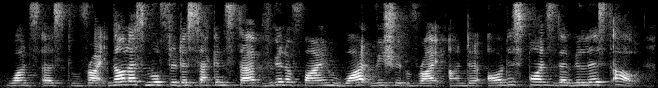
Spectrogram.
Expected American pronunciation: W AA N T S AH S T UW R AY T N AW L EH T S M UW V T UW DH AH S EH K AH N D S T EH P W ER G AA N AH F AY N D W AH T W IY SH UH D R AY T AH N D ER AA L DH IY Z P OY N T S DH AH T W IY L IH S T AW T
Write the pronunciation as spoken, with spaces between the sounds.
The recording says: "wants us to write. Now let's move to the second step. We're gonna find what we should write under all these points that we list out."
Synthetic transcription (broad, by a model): W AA N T S AH S T UW R AY T N AW L EH T S M UW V T UW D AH S EH K AH N D S T EH P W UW G AA N AH F AY N D W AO T W IY SH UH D R AY T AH N D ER AA L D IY S P OY N T S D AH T W IY L IH S T AW T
